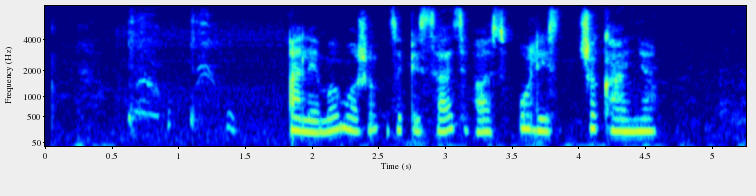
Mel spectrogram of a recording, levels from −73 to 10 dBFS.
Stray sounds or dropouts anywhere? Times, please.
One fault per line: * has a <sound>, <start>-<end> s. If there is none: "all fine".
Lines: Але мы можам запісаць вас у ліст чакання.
* has a cough, 0.6-1.5 s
